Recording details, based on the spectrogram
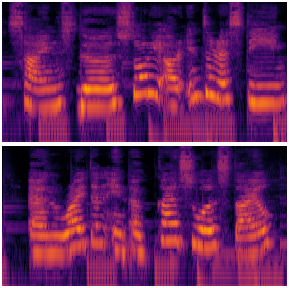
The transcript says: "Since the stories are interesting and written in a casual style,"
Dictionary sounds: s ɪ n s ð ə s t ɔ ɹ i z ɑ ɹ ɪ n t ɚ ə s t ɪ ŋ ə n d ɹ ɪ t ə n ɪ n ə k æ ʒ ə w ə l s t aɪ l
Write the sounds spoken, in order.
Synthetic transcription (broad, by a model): s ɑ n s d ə s t ɔ ɹ i ɑ ɹ ɪ n t ɚ ə s t ɪ ŋ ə n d ɹ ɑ t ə n ɪ n ə k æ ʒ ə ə l s t aɪ l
